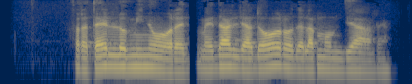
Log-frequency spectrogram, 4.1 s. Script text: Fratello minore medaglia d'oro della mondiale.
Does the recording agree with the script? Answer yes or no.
yes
